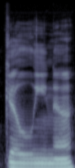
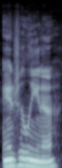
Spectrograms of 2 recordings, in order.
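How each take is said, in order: First: The G is said hard, like in 'go'. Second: The G is said soft, like a J. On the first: "You change the G in Angelina to a hard G instead of a soft G" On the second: "because everyone has heard that name before"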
